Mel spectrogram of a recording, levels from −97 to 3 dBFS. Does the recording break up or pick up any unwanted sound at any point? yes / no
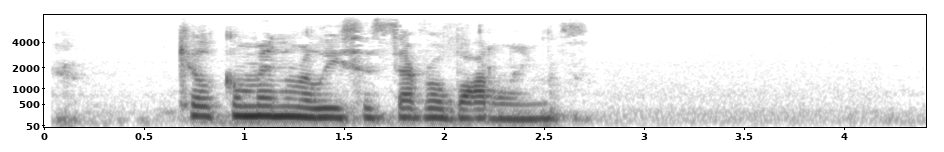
no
